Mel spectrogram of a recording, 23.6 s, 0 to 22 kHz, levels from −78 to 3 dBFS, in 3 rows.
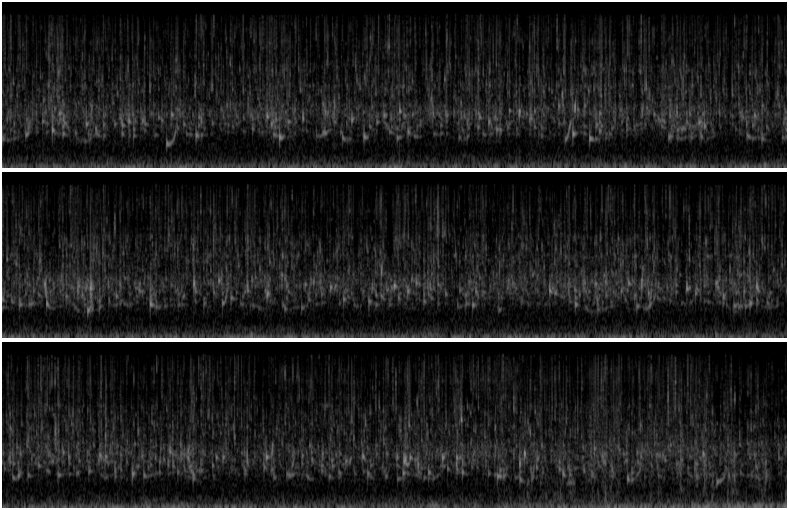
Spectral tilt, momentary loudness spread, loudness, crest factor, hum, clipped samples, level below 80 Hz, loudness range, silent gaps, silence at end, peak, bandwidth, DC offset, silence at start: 0 dB/octave; 4 LU; -42 LUFS; 28 dB; none; under 0.1%; -58 dBFS; 1 LU; none; 0 s; -16 dBFS; 17 kHz; under 0.1%; 0 s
